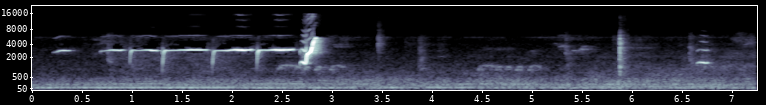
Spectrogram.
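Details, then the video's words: Bimoli bird singing in a cage: a high whistle repeated several times with brief breaks, then a sharp rising sweep, followed by quiet with two isolated short clicks or notes later. "fuul gacor burung bimoli"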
